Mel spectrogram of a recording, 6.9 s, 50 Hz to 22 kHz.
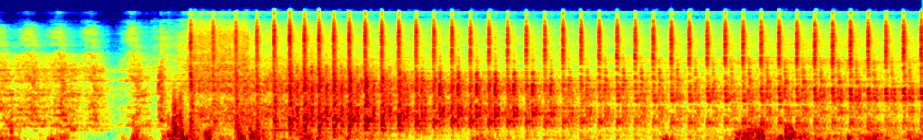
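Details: Toyota Cresta 1993 with 1JZ engine: after a brief crank it fires and a sharp, rapid, steady knock rides over the idle; unexplained knock in the engine.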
